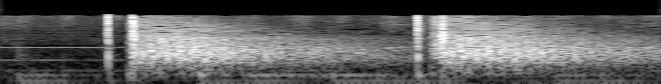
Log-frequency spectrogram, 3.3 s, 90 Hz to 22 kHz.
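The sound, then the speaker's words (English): A Glock 17 pistol with a 50-round drum fires three sharp, cracking shots, two in quick succession and then one more a moment later, over a steady low background rumble. “All right, so we got the Glock 17. This is regular semi-automatic Glock. Absolutely. We have a 50-round drum. We're not going to shoot all 50. We're ready to go.”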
